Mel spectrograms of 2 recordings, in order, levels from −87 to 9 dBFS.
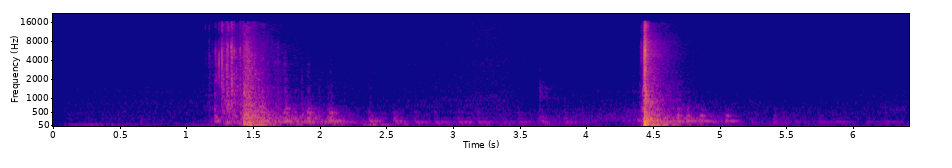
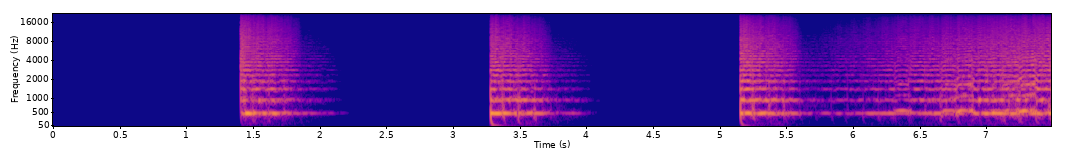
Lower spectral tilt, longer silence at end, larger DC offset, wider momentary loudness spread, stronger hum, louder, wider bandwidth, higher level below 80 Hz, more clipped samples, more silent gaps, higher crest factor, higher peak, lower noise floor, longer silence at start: first, -3.5 dB/octave vs 0 dB/octave; first, 1.35 s vs 0 s; neither; first, 26 LU vs 16 LU; neither; second, -28 LUFS vs -24 LUFS; second, 16.5 kHz vs over 20 kHz; first, -42 dBFS vs -64 dBFS; neither; second, none vs 2.28-3.27 s, 4.21-5.15 s; first, 34 dB vs 22 dB; first, 0 dBFS vs -6 dBFS; first, -68 dBFS vs -51 dBFS; second, 1.2 s vs 1.4 s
